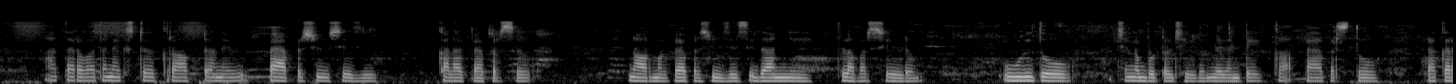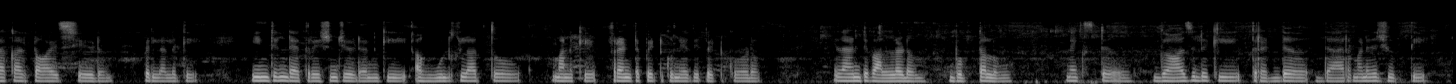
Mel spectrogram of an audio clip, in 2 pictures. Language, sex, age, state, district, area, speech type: Telugu, female, 18-30, Andhra Pradesh, N T Rama Rao, rural, spontaneous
